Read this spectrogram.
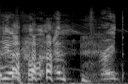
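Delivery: laughing mock insult. Friend mocking the homophobic stranger, laughing.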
